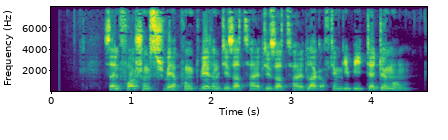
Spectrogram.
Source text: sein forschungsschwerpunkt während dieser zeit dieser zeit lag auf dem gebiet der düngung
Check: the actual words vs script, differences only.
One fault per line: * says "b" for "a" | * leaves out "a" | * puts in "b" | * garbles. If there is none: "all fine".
all fine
